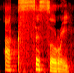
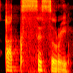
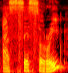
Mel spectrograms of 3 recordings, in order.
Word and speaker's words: accessory: first the correct pronunciation of that word is accessory accessory many people would pronounce it as accessory all right but the correct pronunciation is accessory those kind of beautiful beautiful products that you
